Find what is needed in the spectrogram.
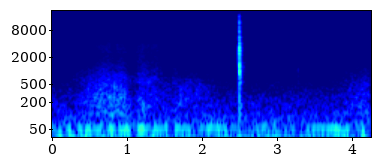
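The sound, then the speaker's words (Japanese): A light switch clicked off at bedtime, a single sharp click standing out midway through a quiet background hiss. “あ、電気消すね。”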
